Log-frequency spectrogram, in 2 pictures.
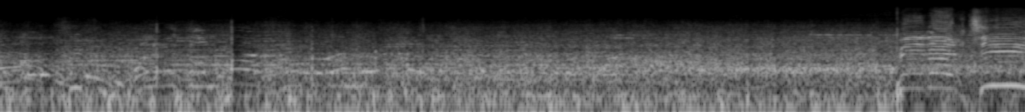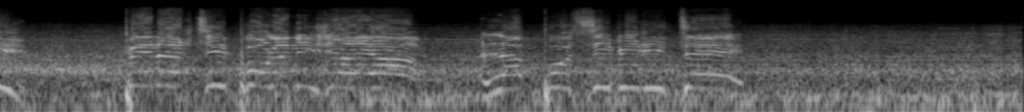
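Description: Stadium crowd noise: a steady din of many voices, with loud shouting from the stands in several bursts from about halfway through.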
